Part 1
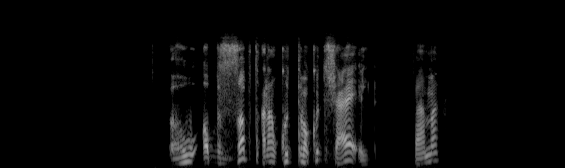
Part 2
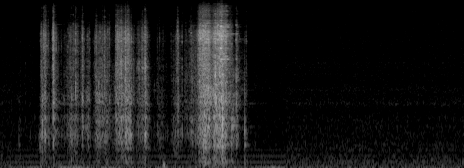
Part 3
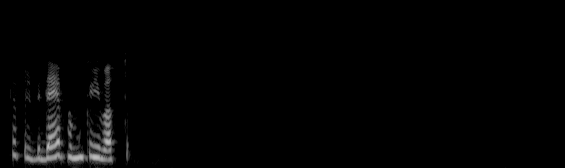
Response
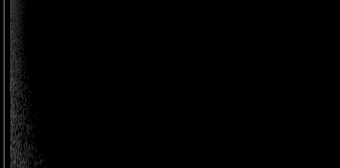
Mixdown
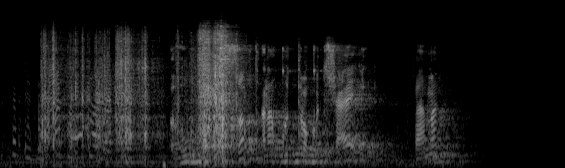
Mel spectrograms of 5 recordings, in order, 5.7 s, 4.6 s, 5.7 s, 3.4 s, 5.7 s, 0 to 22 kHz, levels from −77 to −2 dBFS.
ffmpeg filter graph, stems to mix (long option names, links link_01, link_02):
-filter_complex "[0:a]lowshelf=frequency=180:gain=11.5,volume=-3dB,asplit=2[link_01][link_02];[link_02]volume=-10dB[link_03];[1:a]lowpass=5900,volume=-5.5dB,asplit=2[link_04][link_05];[link_05]volume=-8.5dB[link_06];[2:a]aeval=exprs='0.0299*(abs(mod(val(0)/0.0299+3,4)-2)-1)':channel_layout=same,volume=-5.5dB[link_07];[link_01][link_07]amix=inputs=2:normalize=0,highpass=820,acompressor=threshold=-33dB:ratio=6,volume=0dB[link_08];[3:a]atrim=start_sample=2205[link_09];[link_03][link_06]amix=inputs=2:normalize=0[link_10];[link_10][link_09]afir=irnorm=-1:irlink=0[link_11];[link_04][link_08][link_11]amix=inputs=3:normalize=0,highpass=55"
